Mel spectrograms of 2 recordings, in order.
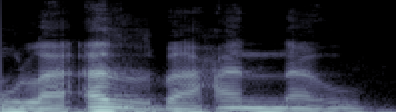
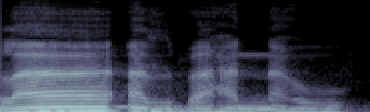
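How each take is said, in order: First: The vowel of the first word is short. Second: The vowel of the first word is long. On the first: It means: I will surely slaughter him. The speaker calls it right. "Jadi lamnya dibaca pendek" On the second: It means the opposite: I will not slaughter him. The speaker calls it wrong. "jangan sampai dibaca panjang"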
